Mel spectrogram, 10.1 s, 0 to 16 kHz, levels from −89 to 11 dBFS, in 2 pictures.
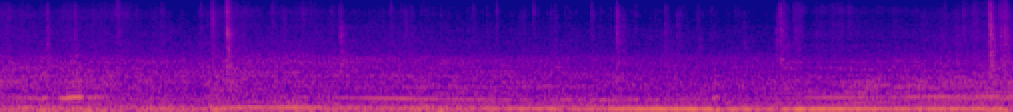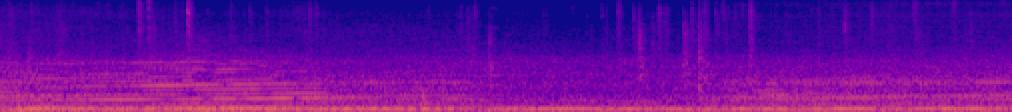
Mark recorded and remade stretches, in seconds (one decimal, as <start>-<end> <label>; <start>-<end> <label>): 0.0-4.0 recorded; 4.0-4.6 remade; 4.6-10.1 recorded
